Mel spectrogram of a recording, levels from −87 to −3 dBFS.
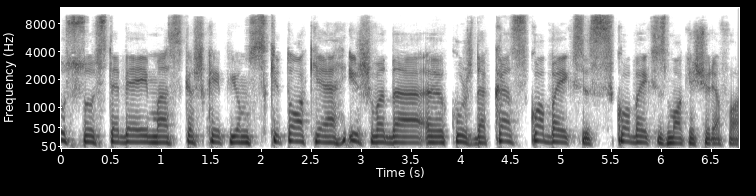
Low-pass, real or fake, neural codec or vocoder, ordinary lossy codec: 9.9 kHz; real; none; AAC, 48 kbps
